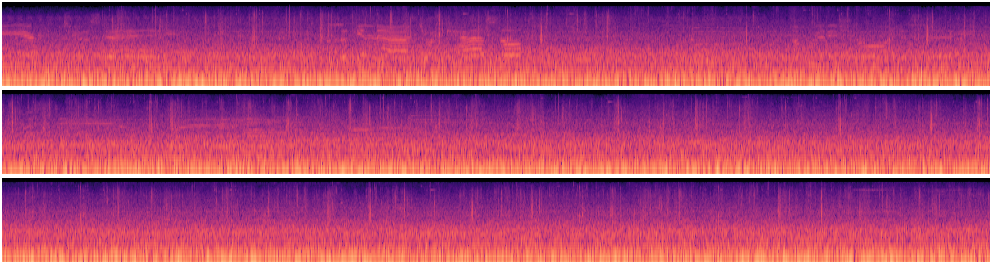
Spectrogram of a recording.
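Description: Footsteps swish through grass and tap on pavement at a steady walking pace.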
